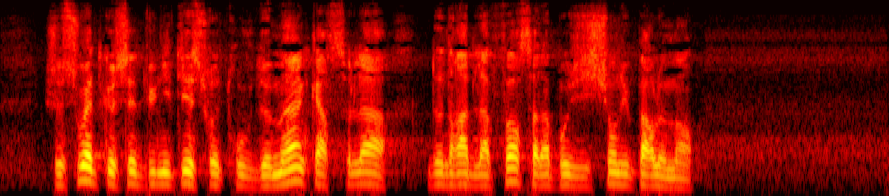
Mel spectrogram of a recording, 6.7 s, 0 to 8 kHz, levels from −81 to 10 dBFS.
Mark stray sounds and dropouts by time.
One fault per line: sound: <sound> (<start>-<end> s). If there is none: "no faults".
no faults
